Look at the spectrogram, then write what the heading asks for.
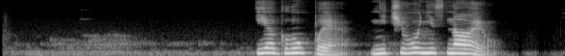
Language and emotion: Russian, sad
